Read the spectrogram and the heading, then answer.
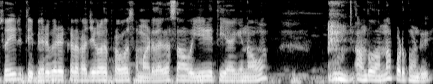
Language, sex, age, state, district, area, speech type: Kannada, male, 18-30, Karnataka, Koppal, rural, spontaneous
